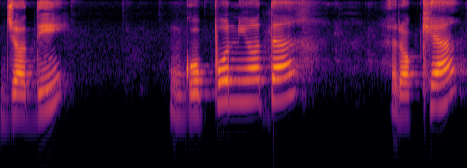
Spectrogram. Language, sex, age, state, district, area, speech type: Odia, female, 45-60, Odisha, Cuttack, urban, spontaneous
